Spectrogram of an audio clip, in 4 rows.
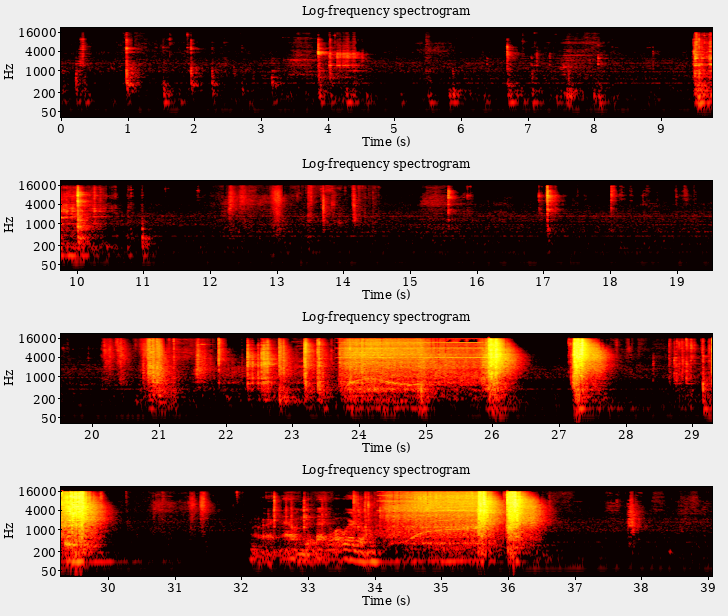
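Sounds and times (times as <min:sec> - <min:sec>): handheld power drill bursts: 0:23.6 - 0:26.4, 0:27.2 - 0:27.7, 0:29.3 - 0:30.0, 0:34.0 - 0:36.6.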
